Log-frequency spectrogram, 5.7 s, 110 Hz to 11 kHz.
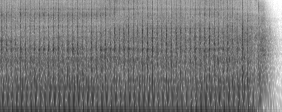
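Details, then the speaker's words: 1998 Honda Recon 250 ATV just after top-end rebuild (new piston, rings, cylinder, redone valves): hard rapid metallic knock at idle, worse under load holding brake; source unclear, front or cylinder, owner suspects timing chain, unconfirmed. "Oh man. I want to say it might be the timing chain or something. I don't know, it sounds horrible."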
